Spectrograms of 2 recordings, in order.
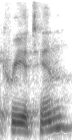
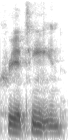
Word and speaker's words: creatine: Do you say creatine or creatine? Creatine. Everyone knows that. That's normal. Creatine. Well, some people say creatine, but then you No.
